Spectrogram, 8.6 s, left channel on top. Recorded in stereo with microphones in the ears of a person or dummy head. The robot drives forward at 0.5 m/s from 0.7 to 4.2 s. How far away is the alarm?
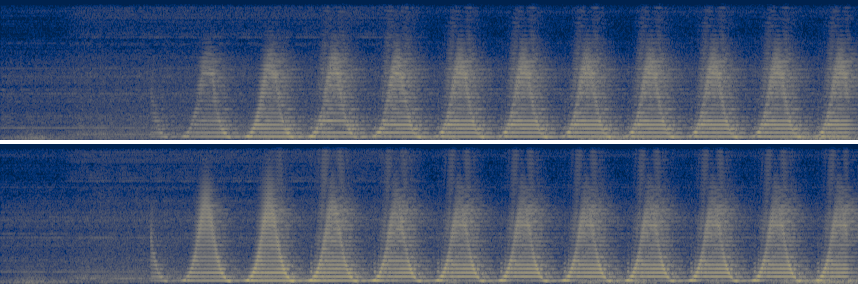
About 0.8 m.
